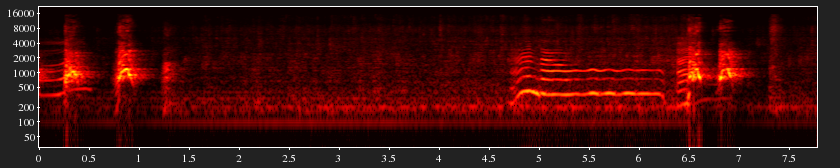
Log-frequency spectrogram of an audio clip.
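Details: Bichon Frise dogs singing; two sharp yelps open, then a quiet stretch before a sustained wavering howl held for about a second and a half, ending with more short yelps.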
